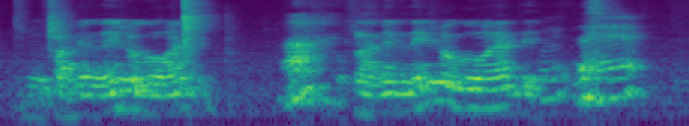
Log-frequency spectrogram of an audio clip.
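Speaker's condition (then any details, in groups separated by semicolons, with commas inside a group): No condition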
